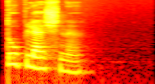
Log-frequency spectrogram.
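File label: "туплясьны", Komi, female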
